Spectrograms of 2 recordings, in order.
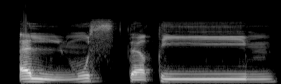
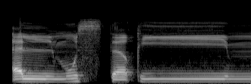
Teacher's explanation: Don't stress on the meem to not be a ghunnah. Don't say al mustaqim.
